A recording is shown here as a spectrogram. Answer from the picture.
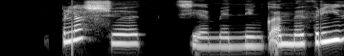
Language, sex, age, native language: Icelandic, female, 9, Icelandic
